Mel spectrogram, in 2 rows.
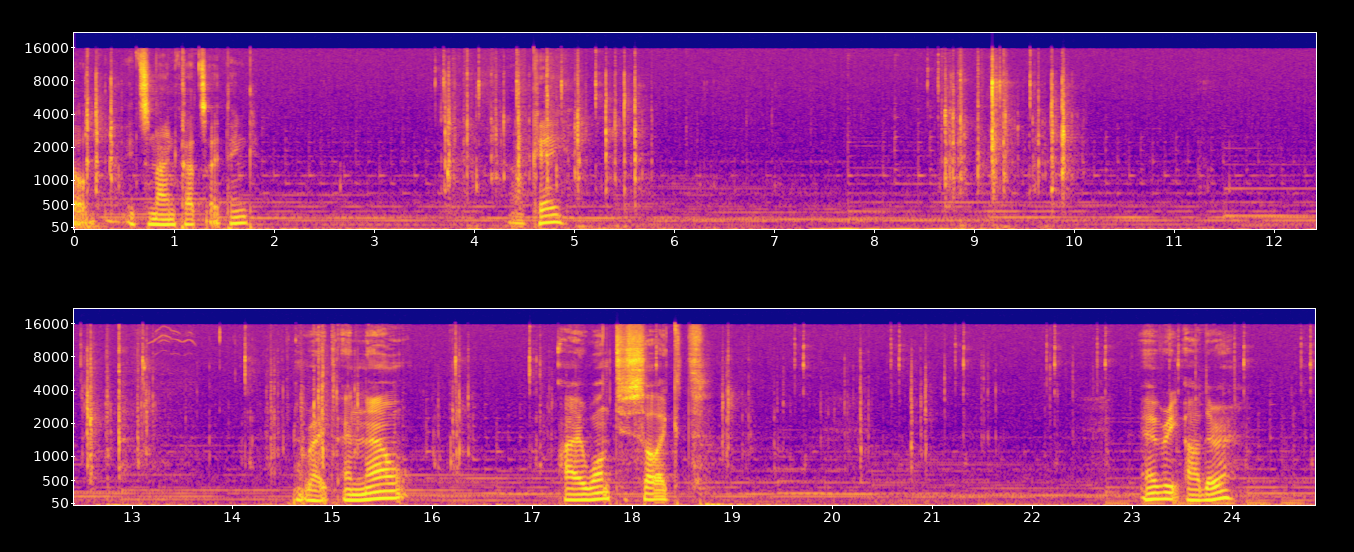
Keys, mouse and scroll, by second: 0.0 ctrl+r, 4.6 Escape, 4.8 middle click, 5.3 ctrl+r, 8.9 Escape, 9.2 middle click, 9.6 ctrl+r, 12.8 Escape, 13.0 middle click, 14.5 1, 16.1 middle click, 18.1 click, 19.6 ctrl+click, 20.5 click.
